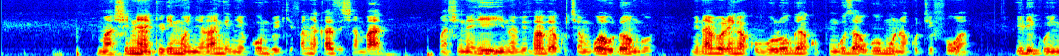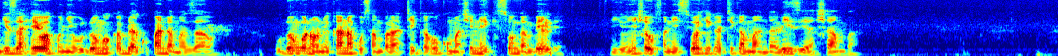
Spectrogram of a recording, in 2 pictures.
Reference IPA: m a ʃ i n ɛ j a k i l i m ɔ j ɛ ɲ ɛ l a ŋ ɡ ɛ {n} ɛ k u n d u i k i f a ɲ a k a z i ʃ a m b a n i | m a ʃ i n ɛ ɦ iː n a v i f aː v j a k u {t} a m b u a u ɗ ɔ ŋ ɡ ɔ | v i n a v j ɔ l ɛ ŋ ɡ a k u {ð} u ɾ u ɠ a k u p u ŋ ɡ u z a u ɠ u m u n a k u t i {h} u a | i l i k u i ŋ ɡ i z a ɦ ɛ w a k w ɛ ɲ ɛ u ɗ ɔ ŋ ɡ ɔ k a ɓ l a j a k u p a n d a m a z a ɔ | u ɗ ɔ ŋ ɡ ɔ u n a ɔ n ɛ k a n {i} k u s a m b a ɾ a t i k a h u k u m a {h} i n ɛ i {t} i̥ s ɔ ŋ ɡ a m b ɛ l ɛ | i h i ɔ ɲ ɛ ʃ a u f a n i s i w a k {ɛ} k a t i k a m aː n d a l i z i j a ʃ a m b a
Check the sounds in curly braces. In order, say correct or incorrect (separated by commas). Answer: incorrect, incorrect, incorrect, incorrect, incorrect, incorrect, incorrect, correct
